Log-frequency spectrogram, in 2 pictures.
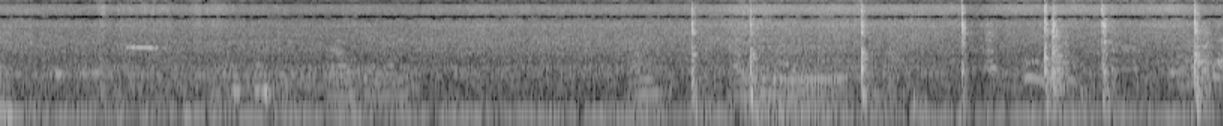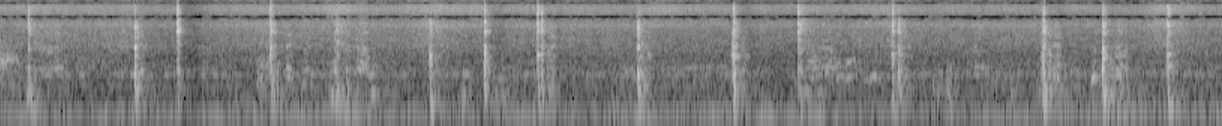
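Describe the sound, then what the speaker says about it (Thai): Pad kaprao with vegetables stir-fries in a hot pan, a steady sizzle broken by sharp, regular scrapes and taps of a spatula against the pan, growing frequent and rhythmic toward the end. "แล้วลงผัก ผัดกะเพราลงไป"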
